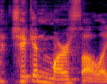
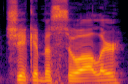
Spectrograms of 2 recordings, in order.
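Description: First: "marsala" said with a clear r, mar-SA-la; correct pronunciation. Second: Slow, Boston-style "masala" with no r; mock Boston accent. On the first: Shown as a demonstration. Correcting her friend's food word, "marsala" with an r. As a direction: say "marsala" with the r sounded. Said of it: "you mean, not masala". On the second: Teasing her friend, slow Boston "masala". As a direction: drop the r in "masala" like a Boston guy. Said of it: "I said it like a Boston guy".

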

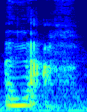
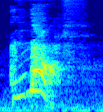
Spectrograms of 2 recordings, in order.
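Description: First: Said in the usual way. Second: Sudden very high yelp of ENOUGH; high mock exclamation. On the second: Vlogger cutting off own singing, high-pitched yelp on ENOUGH. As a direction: squeal the word ENOUGH, much higher.

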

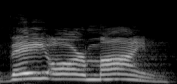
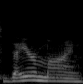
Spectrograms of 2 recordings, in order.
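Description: First: Slow, loud, high tearful cry of love; through tears. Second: Said in the usual way. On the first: Retold or imitated. Family member at the adoption hearing answering the judge, tearful. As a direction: stretch each word out as if choking up. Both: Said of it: "through tears".

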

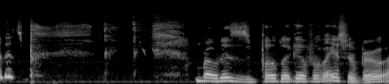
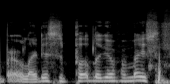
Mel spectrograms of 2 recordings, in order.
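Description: First: Breathy laugh into high retort. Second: High, exasperated stress on information. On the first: Teasing critics, a laughing high public information. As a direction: laugh it out, half whispering. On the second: To fans quizzing his knowledge, an exasperated high retort. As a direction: throw up your hands at it. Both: Real, not acted.

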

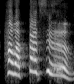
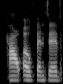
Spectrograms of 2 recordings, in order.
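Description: First: Higher, louder, slow indignant outburst; outraged exclamation; mad. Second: Robot voice. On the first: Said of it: "there was an exclamation point". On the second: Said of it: "you told me to read like a robot". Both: Shown as a demonstration.

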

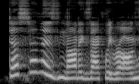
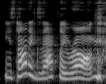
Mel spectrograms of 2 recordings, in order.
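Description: First: Said in the usual way. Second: Knowing aside. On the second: Retold or imitated. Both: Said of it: "And I'm like".

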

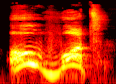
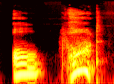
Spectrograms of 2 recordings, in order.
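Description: First: Hagrid's high, booming outburst; thundering. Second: A hint of Harry asking, higher; lightly voiced boy asking, puzzled; puzzled question. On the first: Acted. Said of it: "Hagrid thundered". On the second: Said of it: "asked Harry".

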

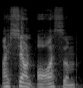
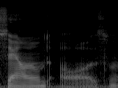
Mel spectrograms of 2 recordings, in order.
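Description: First: Said in the usual way. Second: Much softer, slow, low repeat; hushed echo. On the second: Acted. Dipper quietly admiring his own new voice, slow. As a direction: murmur it back to yourself, slowly savouring.

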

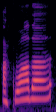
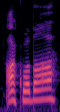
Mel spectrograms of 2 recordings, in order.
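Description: First: Aquaba with a long, open middle "kwah"; second guess at Aquaba, ending on a weak "buh"; alternative pronunciation. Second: Aquaba with a short middle and open final "bah"; first guess at Aquaba, ending on a full "bah"; uncertain pronunciation. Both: Shown as a demonstration. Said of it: "I'm not sure how it's pronounced".

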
